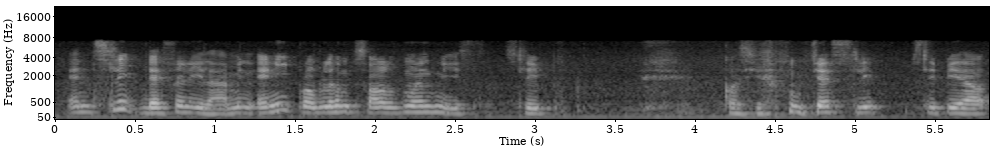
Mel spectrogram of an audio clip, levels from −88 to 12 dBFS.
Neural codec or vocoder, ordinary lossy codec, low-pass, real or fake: none; none; 7.2 kHz; real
